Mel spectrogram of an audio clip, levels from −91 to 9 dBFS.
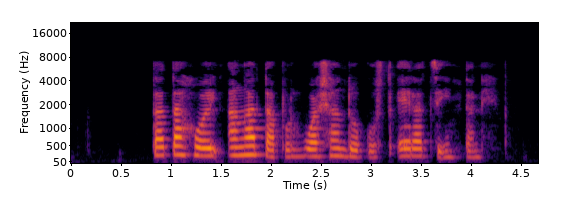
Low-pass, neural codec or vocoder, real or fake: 7.2 kHz; none; real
